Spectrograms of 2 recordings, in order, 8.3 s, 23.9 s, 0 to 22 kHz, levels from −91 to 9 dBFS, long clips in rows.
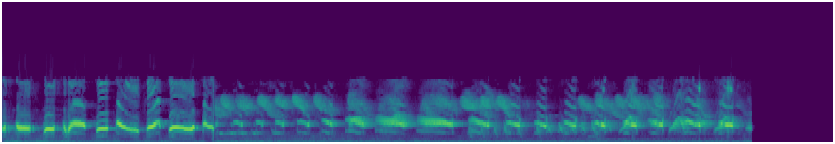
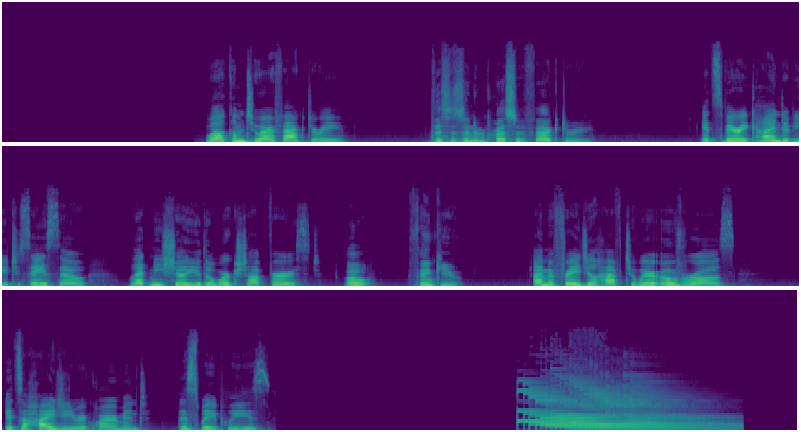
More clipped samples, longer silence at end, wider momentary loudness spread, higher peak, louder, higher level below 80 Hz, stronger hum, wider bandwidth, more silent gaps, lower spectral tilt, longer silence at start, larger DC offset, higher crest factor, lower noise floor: neither; first, 0.8 s vs 0.55 s; about the same, 17 LU vs 15 LU; about the same, -6 dBFS vs -8 dBFS; first, -17 LUFS vs -25 LUFS; first, -58 dBFS vs -78 dBFS; neither; second, 10.5 kHz vs 14 kHz; second, none vs 18.69-21.07 s; second, 3 dB/octave vs -5.5 dB/octave; second, 0 s vs 2.05 s; neither; about the same, 16 dB vs 18 dB; second, -38 dBFS vs -76 dBFS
